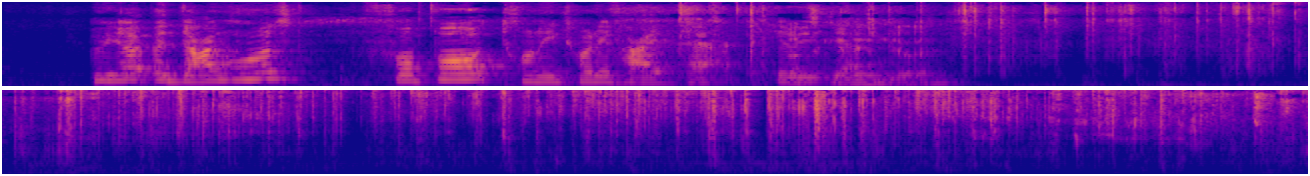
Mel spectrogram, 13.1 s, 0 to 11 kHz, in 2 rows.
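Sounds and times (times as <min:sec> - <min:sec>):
foil wrapper crinkling and tearing: 0:03.1 - 0:13.0.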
